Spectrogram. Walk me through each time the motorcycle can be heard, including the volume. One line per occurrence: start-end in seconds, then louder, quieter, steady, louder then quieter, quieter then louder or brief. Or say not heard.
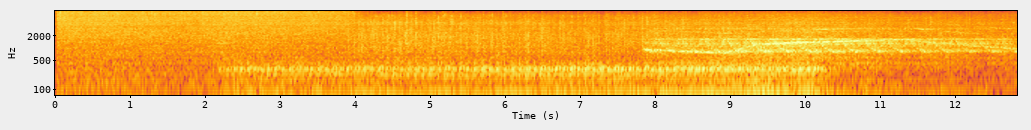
2.0-10.3 louder.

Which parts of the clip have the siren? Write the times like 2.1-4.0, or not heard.
7.8-12.7.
